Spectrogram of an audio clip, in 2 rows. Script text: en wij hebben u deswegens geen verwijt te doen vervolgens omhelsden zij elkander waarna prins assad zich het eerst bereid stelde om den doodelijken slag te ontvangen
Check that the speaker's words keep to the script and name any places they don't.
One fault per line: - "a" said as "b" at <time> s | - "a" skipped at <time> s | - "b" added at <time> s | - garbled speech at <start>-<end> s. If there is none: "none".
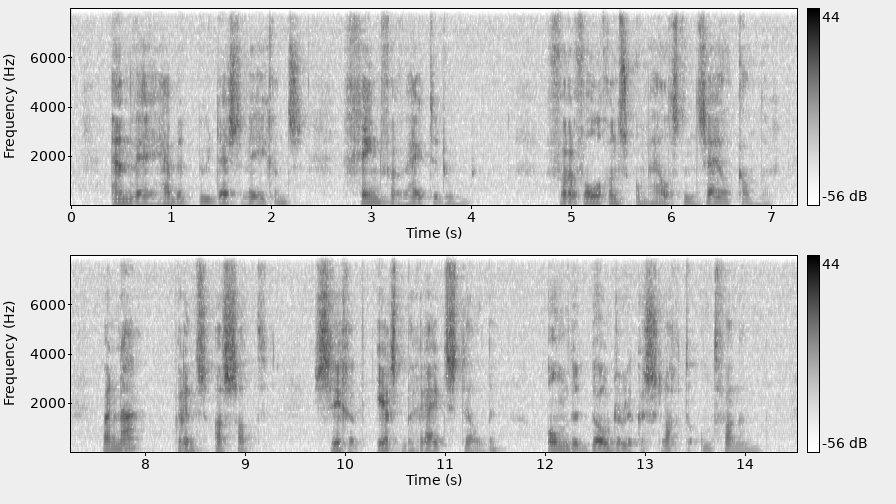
none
